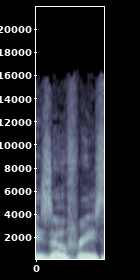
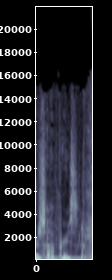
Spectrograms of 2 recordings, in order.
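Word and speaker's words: Zophres: So it's not Zo, it's Za. – It's Za, but I still call her. Well, I call her Mary Z. I don't call her Zofries.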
